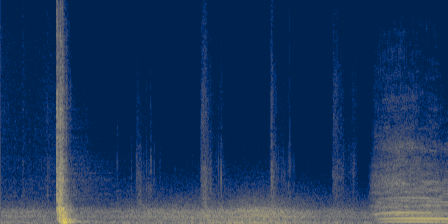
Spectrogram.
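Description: Footsteps tread on hard ground outdoors.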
